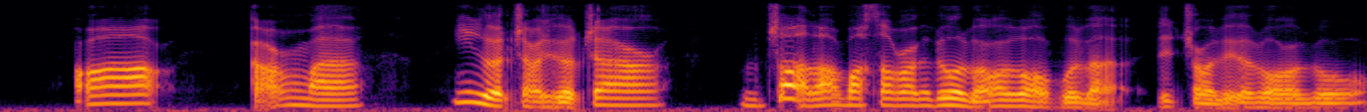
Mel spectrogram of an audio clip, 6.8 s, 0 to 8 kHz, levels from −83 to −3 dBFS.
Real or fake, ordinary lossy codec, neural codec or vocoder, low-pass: fake; none; autoencoder, 22.05 kHz, a latent of 192 numbers a frame, VITS, trained on many speakers; 7.2 kHz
